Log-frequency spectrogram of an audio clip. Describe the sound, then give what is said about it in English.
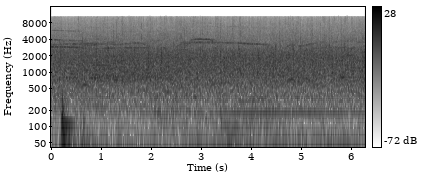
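Audience applause at a live jazz quartet concert: dense, steady clapping that fills the whole clip at an even level, with a single low thump at the start. “I love the audience noise.”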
